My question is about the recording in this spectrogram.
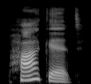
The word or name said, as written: pocket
